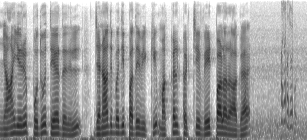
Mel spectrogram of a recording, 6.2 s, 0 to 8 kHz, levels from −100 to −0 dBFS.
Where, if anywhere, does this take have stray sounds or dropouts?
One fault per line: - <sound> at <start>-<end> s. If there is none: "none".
- chirp at 5.6-6.0 s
